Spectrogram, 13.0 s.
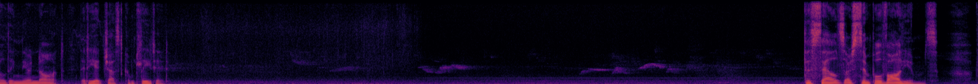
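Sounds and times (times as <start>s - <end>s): low background noise: 0.0s - 13.0s
bird chirps: 0.6s - 10.6s.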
